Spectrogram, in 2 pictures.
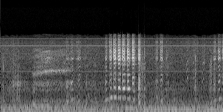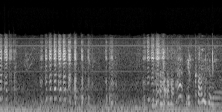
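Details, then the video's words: Newborn goat kids giving repeated short, nasal, trembling bleats in separate bursts about a second or two apart. People talk nearby over a constant low hum. "baby goats"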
